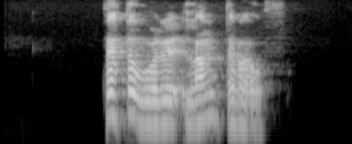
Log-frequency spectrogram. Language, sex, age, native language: Icelandic, male, 20-29, Icelandic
